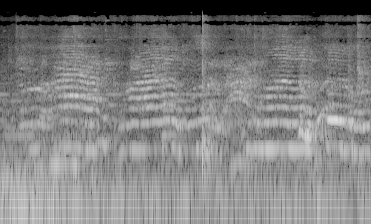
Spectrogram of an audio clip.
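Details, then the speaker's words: High-pitched, wavering infant cries in a small room with faint music and household sounds behind; a crying baby. "Okay. Y'all, look, the baby's crying. Hold on. I know y'all hear it."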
